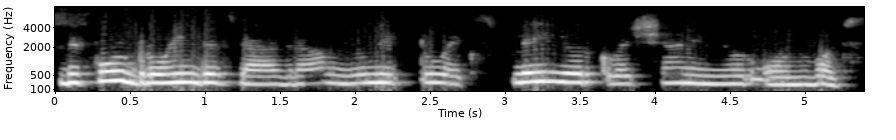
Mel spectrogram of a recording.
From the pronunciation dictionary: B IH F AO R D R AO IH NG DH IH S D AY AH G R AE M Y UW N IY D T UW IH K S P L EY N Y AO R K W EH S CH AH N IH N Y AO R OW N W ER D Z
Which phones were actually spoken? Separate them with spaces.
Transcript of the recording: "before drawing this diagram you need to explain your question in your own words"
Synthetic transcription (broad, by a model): B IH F AO R D R AO IH NG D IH S D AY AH G R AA M Y UW N IY D T UW IH K S P L EY N Y AO R K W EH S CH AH N IH N Y AO R OW N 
